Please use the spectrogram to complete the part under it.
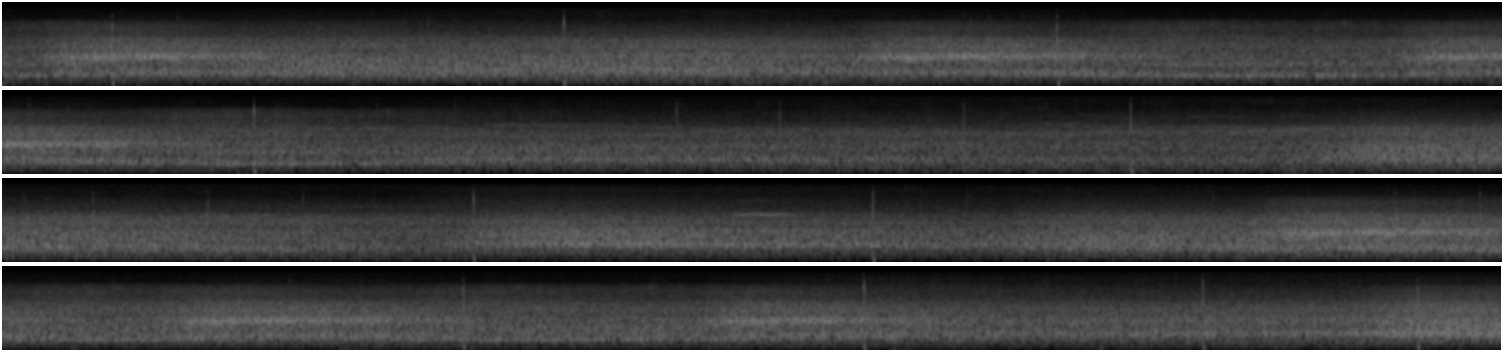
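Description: A ball is kicked with soft thuds now and then.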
